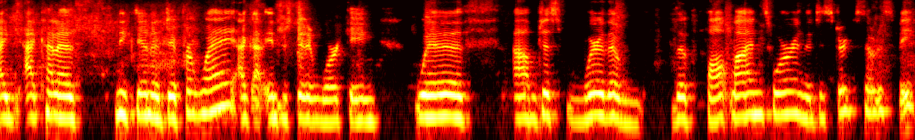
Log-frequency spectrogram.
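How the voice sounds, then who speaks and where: With a Texas accent, a woman at a medium pitch speaks at a moderate pace with fairly even intonation. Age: old. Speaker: family therapist and university teacher. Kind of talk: casual interview chat.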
